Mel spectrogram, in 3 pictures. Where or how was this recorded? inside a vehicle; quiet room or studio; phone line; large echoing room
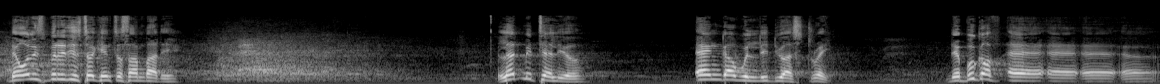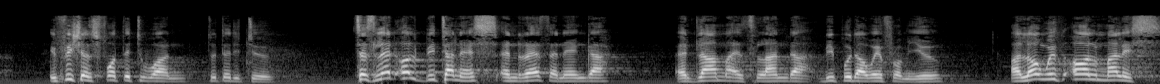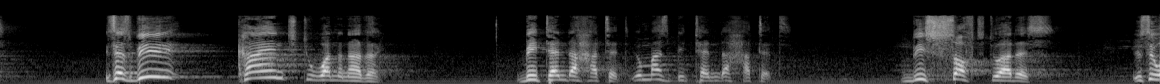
large echoing room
